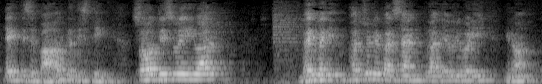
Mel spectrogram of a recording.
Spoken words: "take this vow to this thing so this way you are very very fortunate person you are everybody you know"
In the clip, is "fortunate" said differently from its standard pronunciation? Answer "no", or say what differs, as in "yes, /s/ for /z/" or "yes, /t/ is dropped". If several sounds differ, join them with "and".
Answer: yes, /p/ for /f/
